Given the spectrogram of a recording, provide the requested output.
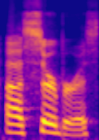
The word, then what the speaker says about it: Cerberus: Working from home and getting a giant stuffed plague doctor because, you know, it's the apocalypse and my stuffed Cerebrus needed company. I love this so much. – Yeah. – Cerberus. Sorry, I said that wrong.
